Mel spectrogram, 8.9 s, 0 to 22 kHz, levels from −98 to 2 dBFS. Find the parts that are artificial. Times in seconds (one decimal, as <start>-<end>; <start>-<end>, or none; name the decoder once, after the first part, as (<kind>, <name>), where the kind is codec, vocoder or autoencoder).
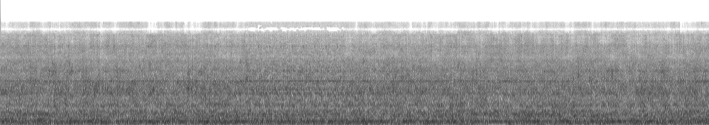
0.0-3.1 (codec, HILCodec); 4.3-8.9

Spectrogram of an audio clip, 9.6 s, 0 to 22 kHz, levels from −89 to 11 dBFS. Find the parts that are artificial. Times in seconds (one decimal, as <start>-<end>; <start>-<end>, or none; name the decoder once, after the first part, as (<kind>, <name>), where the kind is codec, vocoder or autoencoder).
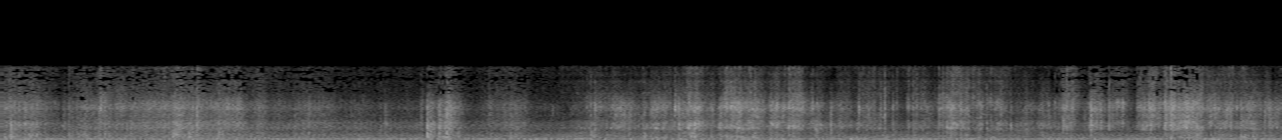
4.2-7.9 (codec, HILCodec); 9.0-9.6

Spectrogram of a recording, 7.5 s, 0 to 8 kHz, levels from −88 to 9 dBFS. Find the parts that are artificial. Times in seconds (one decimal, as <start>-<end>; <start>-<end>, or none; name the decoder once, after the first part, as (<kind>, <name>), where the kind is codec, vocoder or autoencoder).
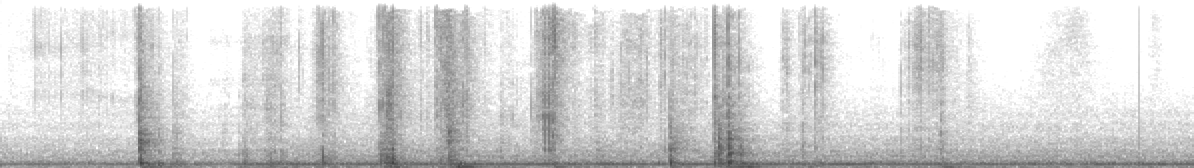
1.3-1.8 (codec, HILCodec)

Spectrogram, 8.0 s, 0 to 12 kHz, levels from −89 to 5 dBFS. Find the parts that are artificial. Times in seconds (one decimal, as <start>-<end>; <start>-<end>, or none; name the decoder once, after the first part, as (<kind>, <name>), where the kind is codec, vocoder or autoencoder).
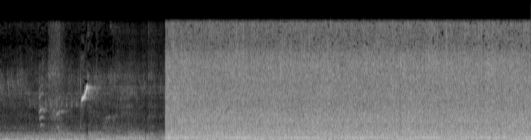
1.7-2.7 (codec, HILCodec)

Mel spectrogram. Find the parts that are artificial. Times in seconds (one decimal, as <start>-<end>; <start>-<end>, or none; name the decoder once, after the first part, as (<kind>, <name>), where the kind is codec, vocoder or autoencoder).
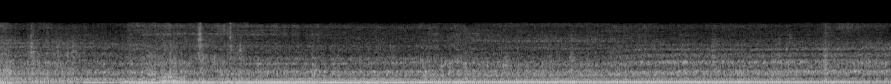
1.5-2.3 (codec, HILCodec); 4.2-4.8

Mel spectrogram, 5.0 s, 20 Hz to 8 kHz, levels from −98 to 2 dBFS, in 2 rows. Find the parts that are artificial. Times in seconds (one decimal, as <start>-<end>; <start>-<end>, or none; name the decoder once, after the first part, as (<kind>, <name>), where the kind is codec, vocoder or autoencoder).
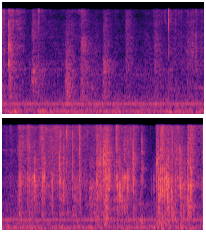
none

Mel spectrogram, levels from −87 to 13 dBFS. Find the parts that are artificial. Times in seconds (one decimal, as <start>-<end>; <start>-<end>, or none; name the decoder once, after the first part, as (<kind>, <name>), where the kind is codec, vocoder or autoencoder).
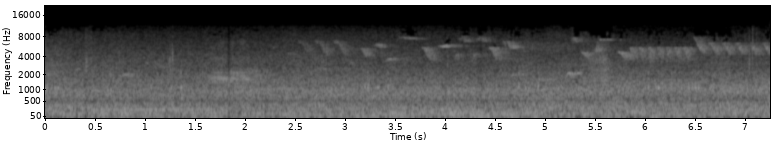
none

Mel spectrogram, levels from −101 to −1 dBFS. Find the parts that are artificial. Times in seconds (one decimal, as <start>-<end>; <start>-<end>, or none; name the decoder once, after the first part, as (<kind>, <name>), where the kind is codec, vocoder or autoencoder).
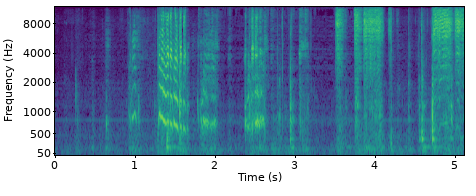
1.9-4.0 (codec, HILCodec)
